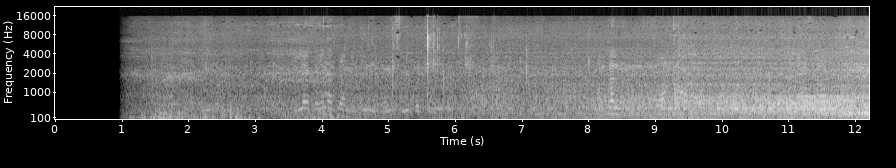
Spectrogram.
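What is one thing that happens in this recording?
An electric train approaches on the tracks and grows louder.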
